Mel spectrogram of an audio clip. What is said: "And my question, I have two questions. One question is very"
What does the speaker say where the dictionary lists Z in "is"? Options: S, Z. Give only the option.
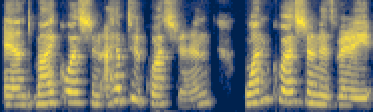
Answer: Z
